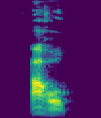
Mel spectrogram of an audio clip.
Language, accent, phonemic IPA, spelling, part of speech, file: French, France, /a.ʁo/, haro, interjection / noun, LL-Q150 (fra)-haro.wav
- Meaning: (interjection) 1. cry for help 2. cry of a huntsman to excite the hounds; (noun) 1. hue (cry) 2. outcry, public warning, mass denunciation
